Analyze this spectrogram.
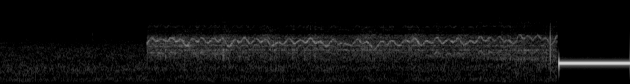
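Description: Spinning reel being wound in, a faint wavering high whir lasting about four seconds. Near the end, a loud steady beep for under a second: a censor bleep.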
